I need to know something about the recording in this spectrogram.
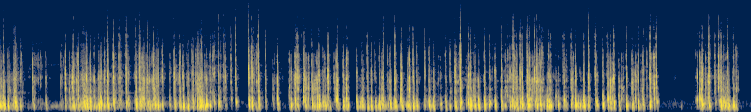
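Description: Fast typing on a computer keyboard, in long runs of rapid key clicks broken by brief pauses, stopping about a second before the end.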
